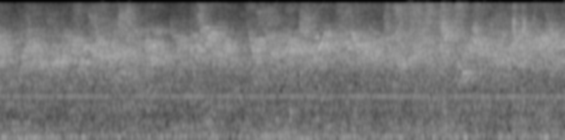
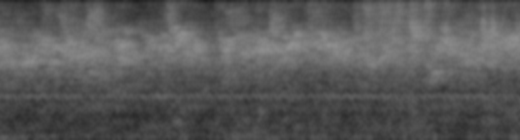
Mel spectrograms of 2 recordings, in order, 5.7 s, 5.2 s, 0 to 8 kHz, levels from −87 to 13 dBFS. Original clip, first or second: first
